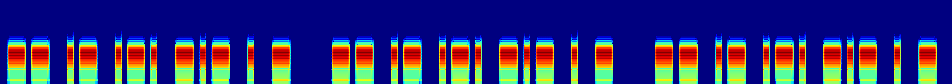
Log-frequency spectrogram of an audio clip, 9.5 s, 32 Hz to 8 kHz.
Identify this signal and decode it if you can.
Morse code, heard as a keyed tone, about 19 wpm, 250 Hz. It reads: MARKET MARKET MARKET
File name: morse / morse-training-20WPM-8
